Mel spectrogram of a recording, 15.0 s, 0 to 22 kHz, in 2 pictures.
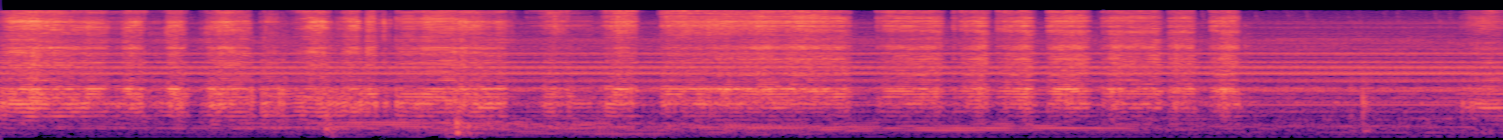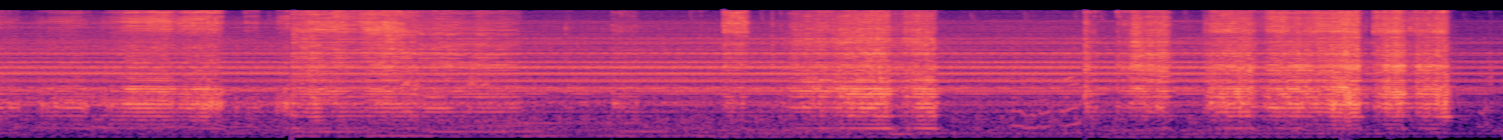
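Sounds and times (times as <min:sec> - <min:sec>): chisel scraping spinning wood: 0:00.0 - 0:06.4
wood lathe whine: 0:00.0 - 0:15.0.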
